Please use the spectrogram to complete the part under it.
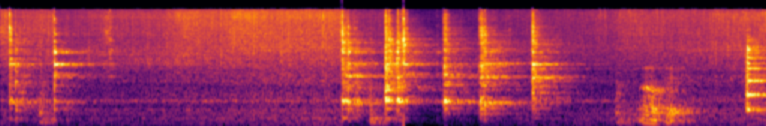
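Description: Cooked potatoes go onto a very hot rack and sizzle loudly, a steady bright hiss punctuated by several sharp scrapes and clatters as they are placed and moved, with no talking.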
